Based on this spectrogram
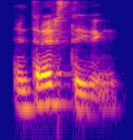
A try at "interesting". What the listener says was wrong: Ah, interesting. First of all, some students, especially the Arab students, they make the stress just on R. This is wrong. I mean, you don't have to say interesting. You have to say interesting. So notice that the stress is on N, okay? And sometimes I don't have to repeat all the or stress all the vowel letters.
